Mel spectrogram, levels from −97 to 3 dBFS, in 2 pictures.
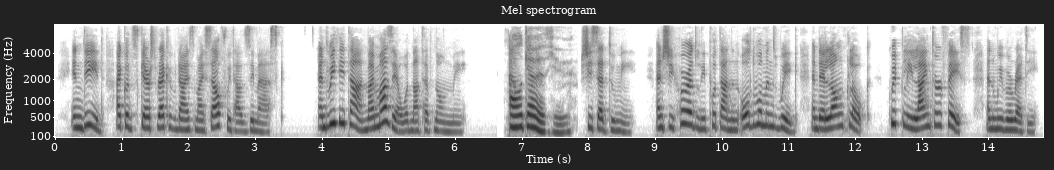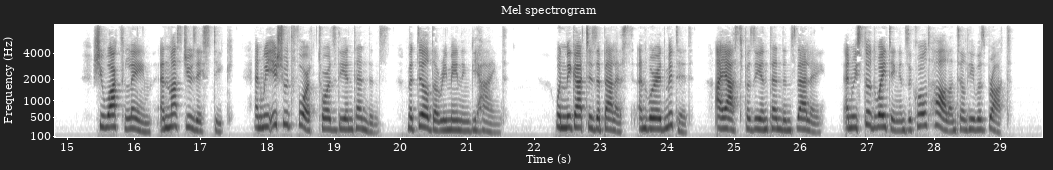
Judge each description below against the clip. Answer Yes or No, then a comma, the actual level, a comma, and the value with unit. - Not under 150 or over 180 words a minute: No, average, 190 wpm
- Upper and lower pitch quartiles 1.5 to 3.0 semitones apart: No, average, 4.5 semitones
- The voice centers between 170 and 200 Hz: No, high, 240 Hz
